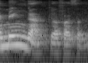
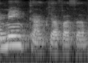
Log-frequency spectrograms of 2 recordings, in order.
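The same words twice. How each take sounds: First: The nice minga kiafasa; polite pronunciation. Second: Minka kiafasa with a hard k in minka, the rude form; the not-nice minka kiafasa; impolite pronunciation. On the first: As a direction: say minga kiafasa with the ng sound, the proper way. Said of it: "So you have to say". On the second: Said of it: "it's not nice". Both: Shown as a demonstration.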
